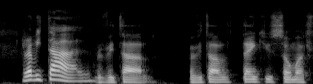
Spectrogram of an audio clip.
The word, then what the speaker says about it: Revital: I want to get the emphasis on the right syllable. Revital.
